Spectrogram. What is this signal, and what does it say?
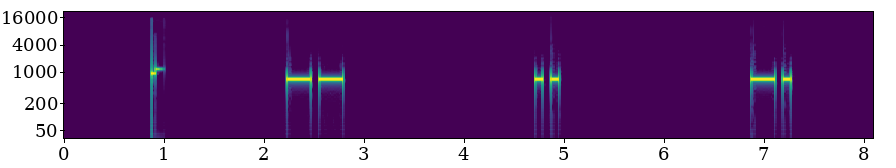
Morse code, heard as a keyed tone, about 15 wpm, spaced as for 4 wpm, 700 Hz. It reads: MIN
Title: 8x Character Spacing - Top 500 Words - 15wpm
